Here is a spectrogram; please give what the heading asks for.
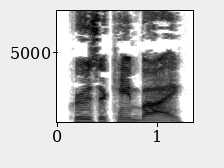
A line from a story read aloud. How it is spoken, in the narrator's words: Hurdle chuckled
